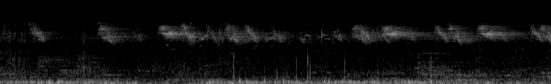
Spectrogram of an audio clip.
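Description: Small birds chirping, short falling chirps about twice a second, over a low rumble.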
